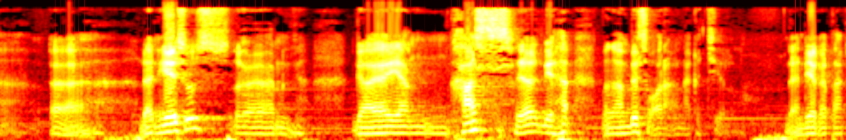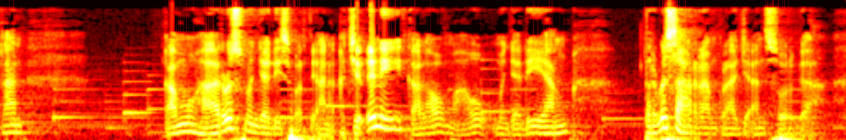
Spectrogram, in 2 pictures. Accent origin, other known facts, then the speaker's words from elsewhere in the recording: Jakarta, Indonesia; saya dari Jakarta.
